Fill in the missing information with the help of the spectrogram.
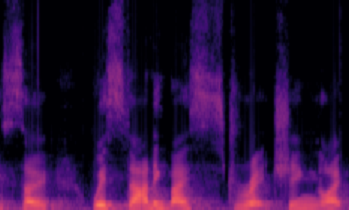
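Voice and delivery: ordinary talk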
